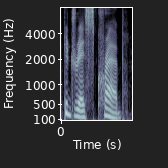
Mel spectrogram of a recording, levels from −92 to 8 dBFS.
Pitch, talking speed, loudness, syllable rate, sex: 175 Hz, 165 wpm, -17 LUFS, 3.0 syllables/s, female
